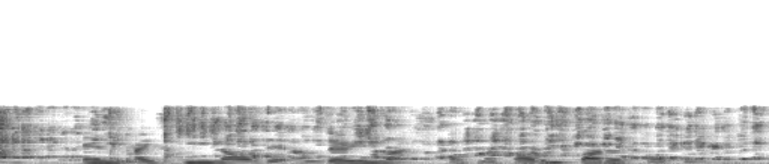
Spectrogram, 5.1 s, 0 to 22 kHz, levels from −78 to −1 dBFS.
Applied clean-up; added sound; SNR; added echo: classical method log-MMSE.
